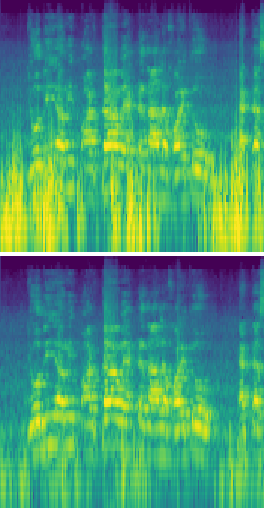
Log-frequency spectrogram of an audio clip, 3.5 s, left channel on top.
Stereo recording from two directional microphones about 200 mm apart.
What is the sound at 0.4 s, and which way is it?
A man's voice, 20° left (ahead or behind).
